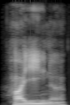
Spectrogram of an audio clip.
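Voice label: "hyena", English word; animals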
